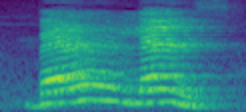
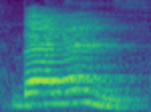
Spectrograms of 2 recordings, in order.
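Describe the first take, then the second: First: balance slowly, as बै and lens; slow, segmented balance; syllable by syllable. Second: Said in the usual way. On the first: Shown as a demonstration. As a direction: draw out both parts of balance. Teacher splits word into syllables.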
